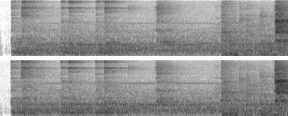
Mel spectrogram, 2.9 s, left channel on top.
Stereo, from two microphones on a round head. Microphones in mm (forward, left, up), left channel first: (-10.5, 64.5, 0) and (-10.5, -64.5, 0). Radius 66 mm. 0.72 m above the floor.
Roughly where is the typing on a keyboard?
Right.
